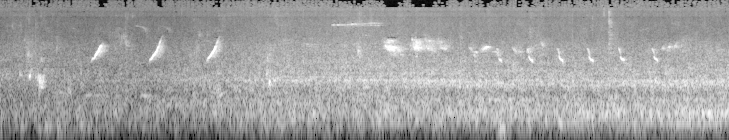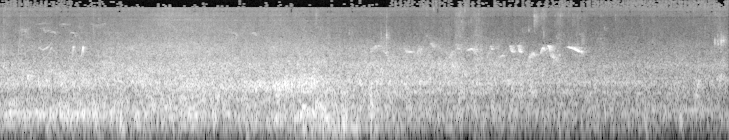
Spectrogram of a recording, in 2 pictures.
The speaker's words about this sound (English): they're having little arguments. Getting a bit cross with each other. Oh yes. Oh dear. And behind that rather unmusical sound, and the sound of the wind, which I'm sure you can hear too, is a song thrush.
